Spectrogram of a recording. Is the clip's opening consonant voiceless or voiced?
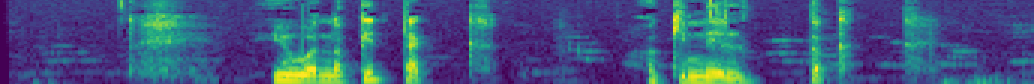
voiced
